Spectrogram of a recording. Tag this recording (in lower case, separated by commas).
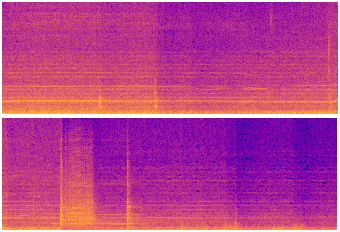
vehicle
